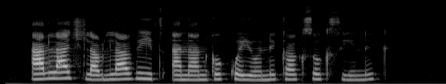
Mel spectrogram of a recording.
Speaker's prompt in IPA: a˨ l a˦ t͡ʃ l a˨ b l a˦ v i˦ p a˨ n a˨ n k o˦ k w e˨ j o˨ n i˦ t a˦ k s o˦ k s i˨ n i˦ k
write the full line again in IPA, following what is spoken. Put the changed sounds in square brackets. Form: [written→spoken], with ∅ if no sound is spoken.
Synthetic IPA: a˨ l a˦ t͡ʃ l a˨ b l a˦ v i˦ [p→t] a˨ n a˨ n k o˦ k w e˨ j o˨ n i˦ [t→k] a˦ k s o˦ k s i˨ n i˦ k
